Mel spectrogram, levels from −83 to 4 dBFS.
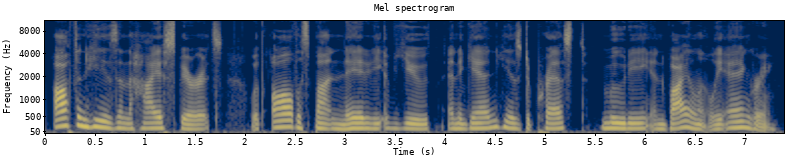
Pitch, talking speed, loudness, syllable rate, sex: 155 Hz, 180 wpm, -20 LUFS, 5.5 syllables/s, female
